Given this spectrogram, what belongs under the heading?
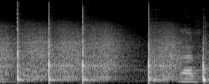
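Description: A small hammer with a backer taps five times at uneven intervals while fitting an ice cream freezer band, sharp close knocks with a brief ringing tone after each strike.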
